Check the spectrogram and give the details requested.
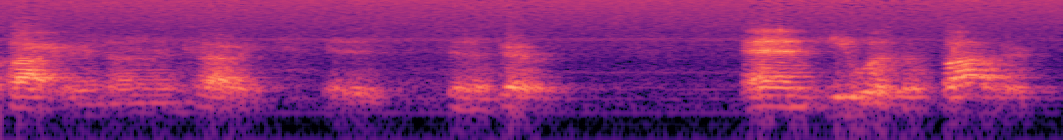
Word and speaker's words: Seneferu: One of the first rhomboidal pyramids was said to be Seneferu. Seneferu. S-E-N-E-F-E-R-U. Seneferu. Now, that's not Senfru, Seneferu that you see. There's no Khufu, no Khafre, no Menkare. It is Seneferu.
